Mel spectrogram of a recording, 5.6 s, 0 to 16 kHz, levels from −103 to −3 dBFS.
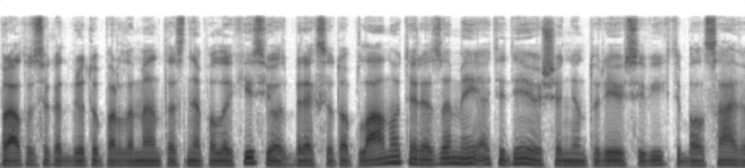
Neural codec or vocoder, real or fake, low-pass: none; real; 10.8 kHz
